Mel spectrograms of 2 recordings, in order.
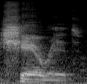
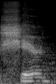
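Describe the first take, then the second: First: The e is pronounced as an extra syllable. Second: The e is silent, one syllable only. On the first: The speaker calls it wrong. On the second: The speaker calls it right.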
